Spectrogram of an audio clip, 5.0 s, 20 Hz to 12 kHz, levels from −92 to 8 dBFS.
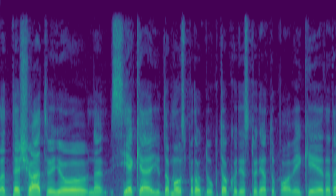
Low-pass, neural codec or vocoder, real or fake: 10.8 kHz; none; real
